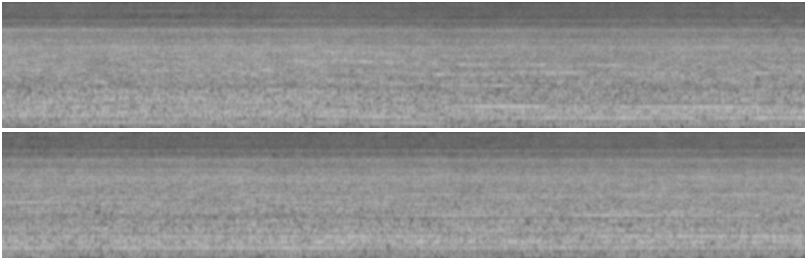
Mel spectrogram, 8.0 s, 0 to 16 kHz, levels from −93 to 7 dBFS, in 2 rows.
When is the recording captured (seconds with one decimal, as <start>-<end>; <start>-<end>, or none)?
0.6-1.2; 3.8-6.8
